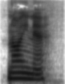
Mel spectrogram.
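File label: "Naine" Estonian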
